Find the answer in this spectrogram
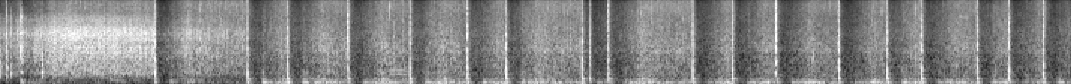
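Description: Daytime fireworks display: a hiss for the first second and a half, then a rapid string of sharp bangs from aerial shells bursting overhead, about two to three a second, over a steady low rumble.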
